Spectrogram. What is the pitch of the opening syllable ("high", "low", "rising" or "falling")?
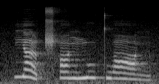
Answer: falling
